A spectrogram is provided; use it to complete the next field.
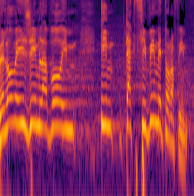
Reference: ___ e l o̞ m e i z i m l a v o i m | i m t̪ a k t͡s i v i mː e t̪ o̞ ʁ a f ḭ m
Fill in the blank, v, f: v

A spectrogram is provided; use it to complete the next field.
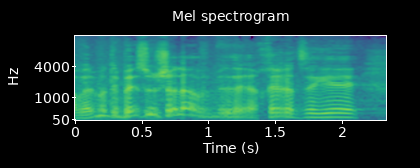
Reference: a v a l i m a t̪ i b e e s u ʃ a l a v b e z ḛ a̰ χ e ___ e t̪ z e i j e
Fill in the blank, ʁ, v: ʁ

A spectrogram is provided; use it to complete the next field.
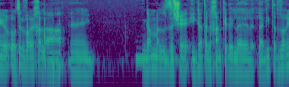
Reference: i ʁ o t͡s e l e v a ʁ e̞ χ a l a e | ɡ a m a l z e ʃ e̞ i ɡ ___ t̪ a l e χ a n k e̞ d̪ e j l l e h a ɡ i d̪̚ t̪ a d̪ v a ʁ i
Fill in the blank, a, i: a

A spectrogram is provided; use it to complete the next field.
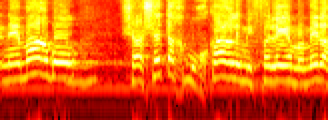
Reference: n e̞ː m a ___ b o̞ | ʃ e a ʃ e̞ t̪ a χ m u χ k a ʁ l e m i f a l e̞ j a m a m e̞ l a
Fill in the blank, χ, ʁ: ʁ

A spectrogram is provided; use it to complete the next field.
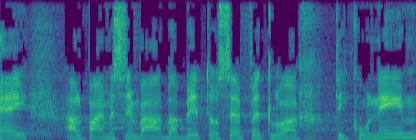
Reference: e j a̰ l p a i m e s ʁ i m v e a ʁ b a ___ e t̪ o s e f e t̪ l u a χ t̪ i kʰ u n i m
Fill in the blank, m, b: b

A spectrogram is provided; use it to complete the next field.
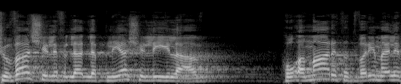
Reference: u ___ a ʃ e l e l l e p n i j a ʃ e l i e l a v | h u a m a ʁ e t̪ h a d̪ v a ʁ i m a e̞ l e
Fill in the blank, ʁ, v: v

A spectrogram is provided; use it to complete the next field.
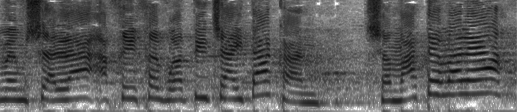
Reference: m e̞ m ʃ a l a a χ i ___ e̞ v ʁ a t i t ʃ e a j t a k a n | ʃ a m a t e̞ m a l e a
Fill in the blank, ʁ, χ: χ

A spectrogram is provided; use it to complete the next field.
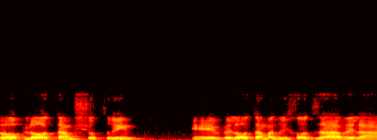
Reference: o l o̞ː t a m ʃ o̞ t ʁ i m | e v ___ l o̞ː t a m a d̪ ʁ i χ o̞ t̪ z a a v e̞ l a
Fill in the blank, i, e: e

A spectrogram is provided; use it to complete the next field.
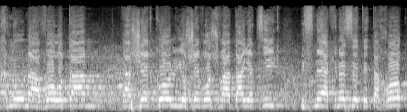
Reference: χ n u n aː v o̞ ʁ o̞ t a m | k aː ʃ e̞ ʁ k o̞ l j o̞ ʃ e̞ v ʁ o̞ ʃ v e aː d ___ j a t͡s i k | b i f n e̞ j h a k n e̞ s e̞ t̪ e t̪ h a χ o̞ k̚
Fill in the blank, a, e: a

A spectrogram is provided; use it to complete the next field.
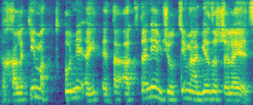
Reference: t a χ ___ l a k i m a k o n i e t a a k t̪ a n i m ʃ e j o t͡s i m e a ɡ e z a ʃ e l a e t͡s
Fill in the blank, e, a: a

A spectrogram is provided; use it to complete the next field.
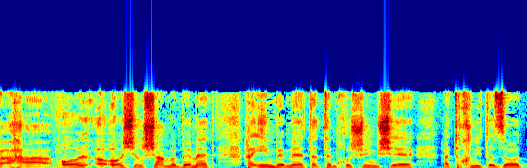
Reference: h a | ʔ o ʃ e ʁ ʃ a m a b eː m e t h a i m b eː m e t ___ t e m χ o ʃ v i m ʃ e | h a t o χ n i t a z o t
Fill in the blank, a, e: a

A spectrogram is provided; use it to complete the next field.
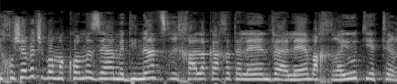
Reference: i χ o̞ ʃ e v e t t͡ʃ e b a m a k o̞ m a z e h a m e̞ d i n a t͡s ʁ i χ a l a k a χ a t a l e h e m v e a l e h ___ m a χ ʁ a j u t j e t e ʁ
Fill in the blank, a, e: e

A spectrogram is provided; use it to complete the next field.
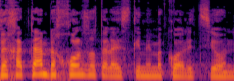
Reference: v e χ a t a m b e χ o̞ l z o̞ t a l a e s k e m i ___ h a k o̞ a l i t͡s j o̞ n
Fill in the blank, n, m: m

